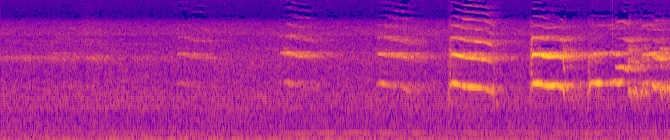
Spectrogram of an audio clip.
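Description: A bird calling: a run of short calls, each falling in pitch, faint at first, then louder and coming faster near the end. A steady low rumble lies underneath.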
